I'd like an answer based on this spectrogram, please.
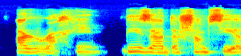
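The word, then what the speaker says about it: الرحيم: Notice how here you do not pronounce the lam in the al here. You're going ar-Rahman, ar-Rahim.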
